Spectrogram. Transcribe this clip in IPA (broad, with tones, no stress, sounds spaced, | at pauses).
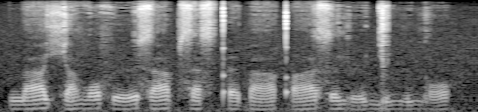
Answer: n̪ aː˨˥ ç a˨˩˦ v ɔ˨˥ f øː˨˩˦ s aː˨˥ p s a˨˩˦ s qʼ i˨˩˦ p aː˨˩˦ qʼ aː˨˥ s ə˨˥ j ʏː˨˩˦ ɟ ə˨˩˦ ʎ u˨˩˦ ʎ ɔ˨˩˦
